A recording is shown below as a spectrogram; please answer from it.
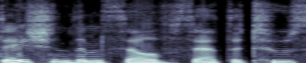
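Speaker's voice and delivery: ordinary delivery, nothing marked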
